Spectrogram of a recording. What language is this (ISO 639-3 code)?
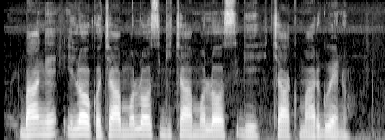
luo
